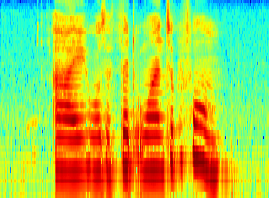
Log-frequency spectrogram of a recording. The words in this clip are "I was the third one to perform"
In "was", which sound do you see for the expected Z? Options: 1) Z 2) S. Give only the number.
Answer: 1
